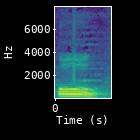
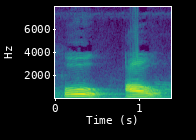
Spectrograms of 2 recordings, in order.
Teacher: ध्वनि कंठ से निकल रहा है और मुंह गोल बना रहा है कौन, ओठ, ओ औ, है ना, तो ओठ का भूमिका होता है और किसका, कंठ की भूमिका होती है। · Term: कंठोष्ठ वर्ण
